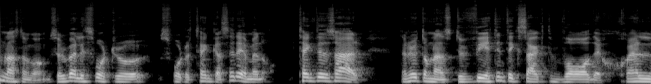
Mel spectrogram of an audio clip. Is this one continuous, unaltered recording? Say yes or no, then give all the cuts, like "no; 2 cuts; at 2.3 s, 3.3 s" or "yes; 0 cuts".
yes; 0 cuts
